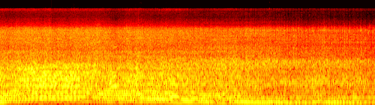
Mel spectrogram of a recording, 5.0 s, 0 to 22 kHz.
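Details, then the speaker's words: Honda Wave 110i fuel-injected, previously no-start, after new genuine fuel pump fitted; crisp rev climbing and falling smoothly with no hesitation or popping, clean response. "ครับผมติดมือดีครับผมบ่มีสะดุดครับ"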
